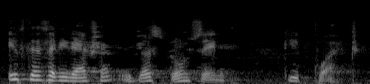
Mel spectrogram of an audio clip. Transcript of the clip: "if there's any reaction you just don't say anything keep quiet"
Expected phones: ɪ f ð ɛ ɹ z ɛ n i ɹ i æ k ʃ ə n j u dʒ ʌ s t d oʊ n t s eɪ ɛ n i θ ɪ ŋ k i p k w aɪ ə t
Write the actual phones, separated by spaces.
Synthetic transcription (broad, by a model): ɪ f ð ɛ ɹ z ɛ n i ɹ i æ k ʃ ə n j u dʒ ʌ s t d oʊ n t s eɪ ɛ n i t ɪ ŋ k i p k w aɪ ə t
